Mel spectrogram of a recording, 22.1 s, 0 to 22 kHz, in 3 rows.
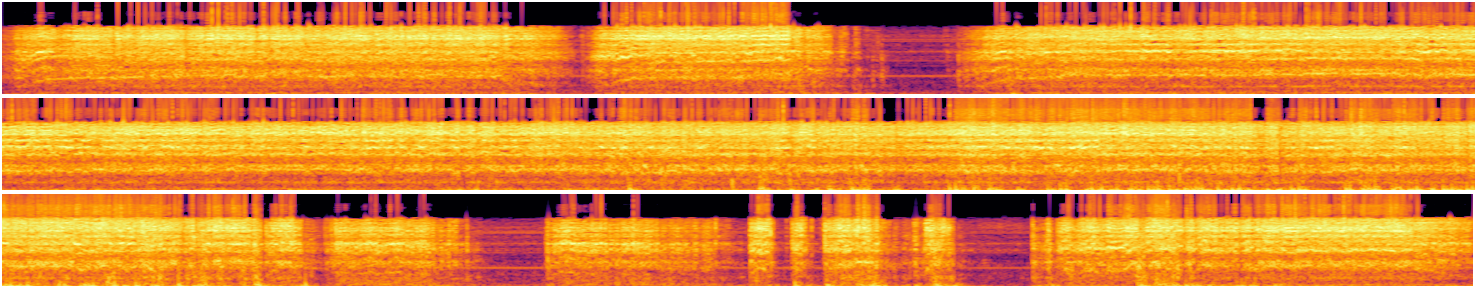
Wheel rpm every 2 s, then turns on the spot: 150, 150, 100, 220, 220, 230, 220, 220, 70, 50, 170.
none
